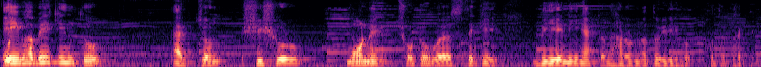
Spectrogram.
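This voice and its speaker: A man hosting a lucky draw event, presenting in a semi-scripted way with halting, deliberate phrasing and frequent pauses. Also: lowish voice, expressive, warm tone. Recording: music playing behind the voice. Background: music.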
